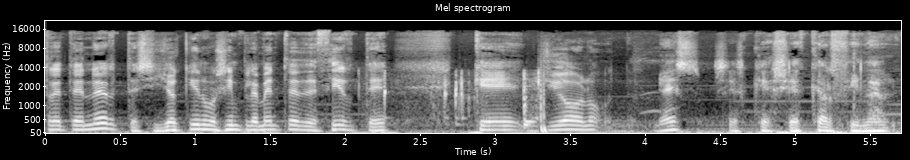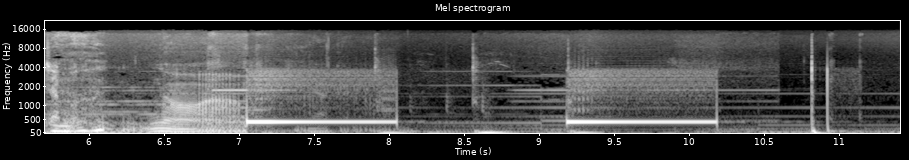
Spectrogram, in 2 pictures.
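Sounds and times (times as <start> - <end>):
speech: 0.0 - 7.2
telephone busy tone after dropped call: 6.8 - 8.1, 9.2 - 10.2.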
